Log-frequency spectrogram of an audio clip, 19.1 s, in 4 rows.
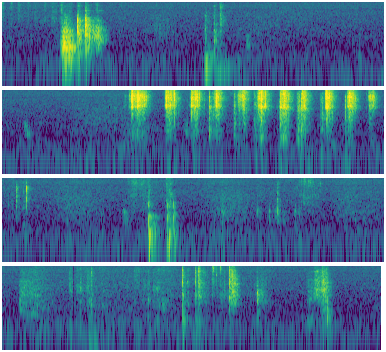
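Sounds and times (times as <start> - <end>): pepper mill grinding: 6.3 - 9.9.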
